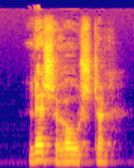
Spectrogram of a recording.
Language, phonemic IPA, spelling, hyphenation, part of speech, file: Dutch, /ˈlɛsˌroːs.tər/, lesrooster, les‧roos‧ter, noun, Nl-lesrooster.ogg
- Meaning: school timetable, class schedule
